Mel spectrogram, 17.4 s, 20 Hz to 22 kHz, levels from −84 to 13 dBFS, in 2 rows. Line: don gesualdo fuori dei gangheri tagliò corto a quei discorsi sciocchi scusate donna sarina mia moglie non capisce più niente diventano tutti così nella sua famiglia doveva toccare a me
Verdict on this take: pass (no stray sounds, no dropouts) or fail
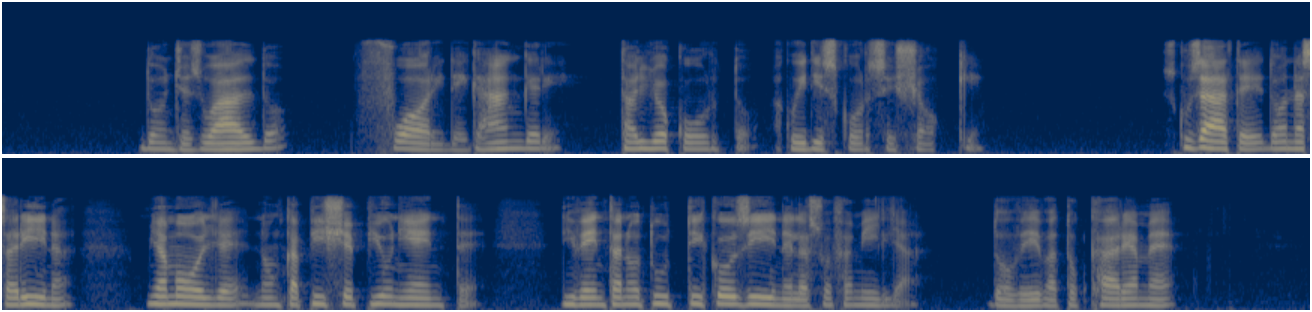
pass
